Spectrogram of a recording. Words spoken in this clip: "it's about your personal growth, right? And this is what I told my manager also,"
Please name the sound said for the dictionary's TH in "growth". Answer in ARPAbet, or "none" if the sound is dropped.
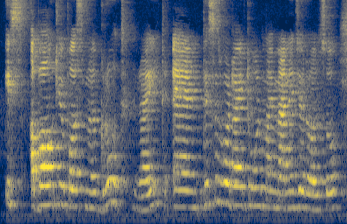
T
